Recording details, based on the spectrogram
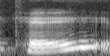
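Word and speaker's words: Cay: and now we're at Castaway K or key depending how you say it um so this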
